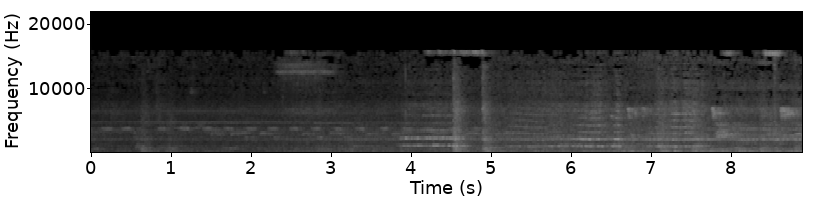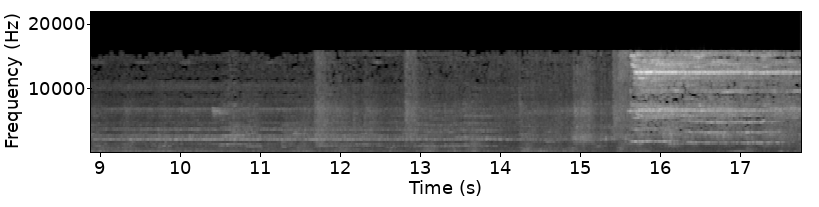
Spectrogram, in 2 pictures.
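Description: A train rumbles loudly as it pulls into the station.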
